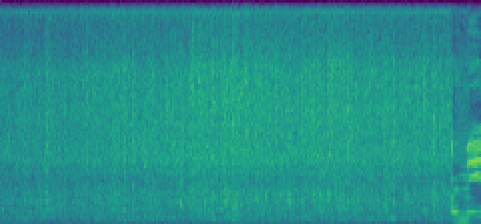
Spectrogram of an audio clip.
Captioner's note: heavy rain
